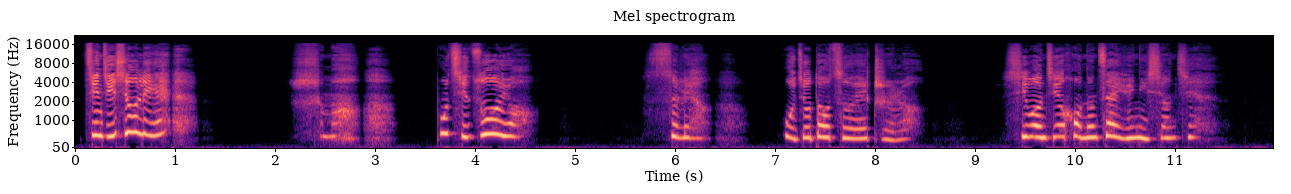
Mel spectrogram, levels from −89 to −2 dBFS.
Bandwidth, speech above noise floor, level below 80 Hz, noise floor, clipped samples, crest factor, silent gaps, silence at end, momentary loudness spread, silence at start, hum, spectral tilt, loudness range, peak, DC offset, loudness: 17 kHz; 50 dB; -64 dBFS; -67 dBFS; under 0.1%; 20 dB; none; 0.7 s; 21 LU; 0.1 s; none; -0.5 dB/octave; 5 LU; 0 dBFS; under 0.1%; -18 LUFS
